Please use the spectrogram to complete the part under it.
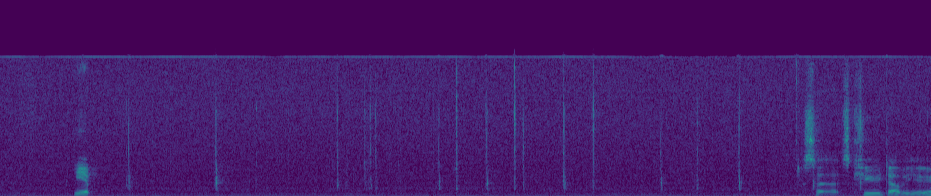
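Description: A man speaks briefly and casually, close to a microphone.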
